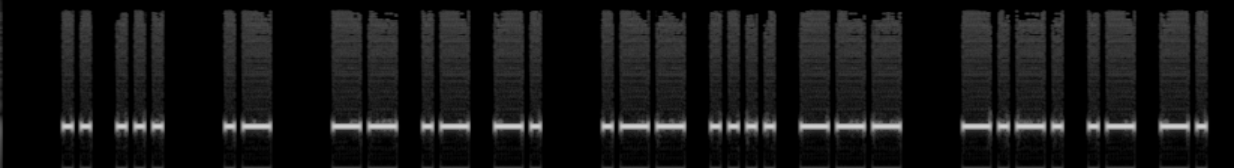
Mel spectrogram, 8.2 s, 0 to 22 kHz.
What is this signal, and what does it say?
Morse code, heard as a keyed tone, about 20 wpm, 1000 Hz. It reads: IS A MAN WHO CAN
